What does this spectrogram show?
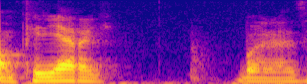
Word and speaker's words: Fieri: There's a photo when you met Guy Fieri. I met Guy Fieri. No, Dylan, you guys know Kobe together, right? First time I met him, same day I met Guy Fieri. We used to call him Fieri, but that's how it's pronounced.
